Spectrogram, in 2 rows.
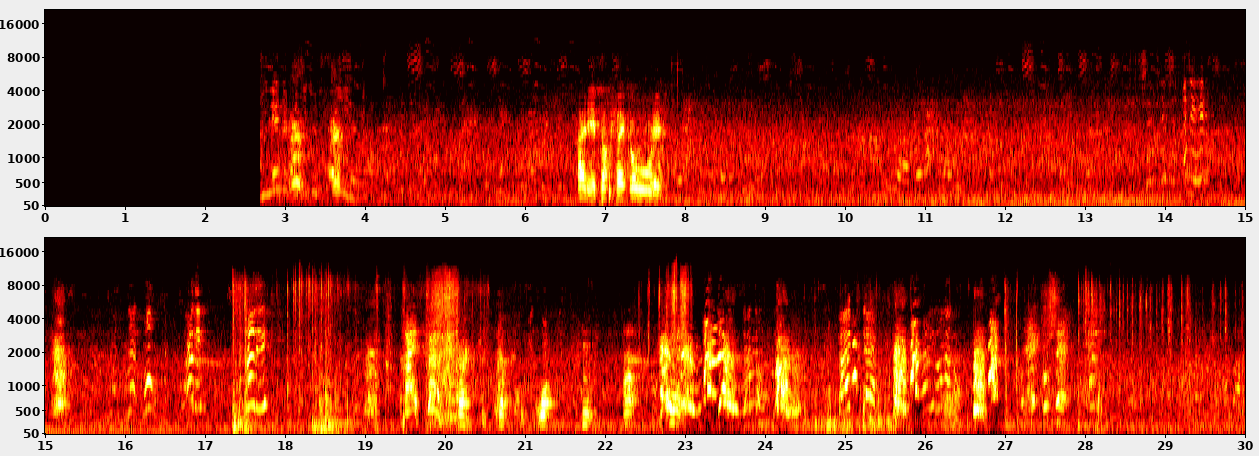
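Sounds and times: murmur of voices: 2.7 - 18.1, 18.8 - 30.0
dog barking: 3.0 - 3.8, 15.1 - 15.4, 19.0 - 19.9, 22.2 - 24.5, 25.6 - 27.0.

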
